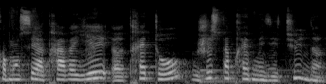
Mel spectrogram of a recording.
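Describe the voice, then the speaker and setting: Speaking with a Vietnamese accent at a moderate pace, a woman has a fairly high pitch and ordinary pitch variation, with noticeable background noise behind her. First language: Vietnamese (speaking French). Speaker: translator-interpreter. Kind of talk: self-presentation video. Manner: hesitant with frequent fillers.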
